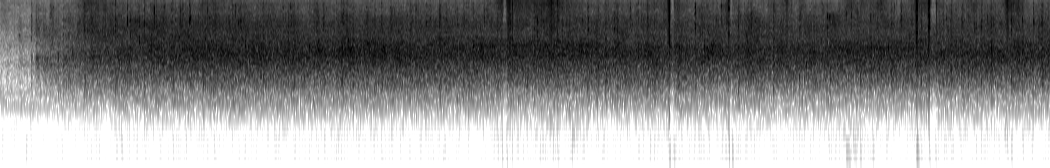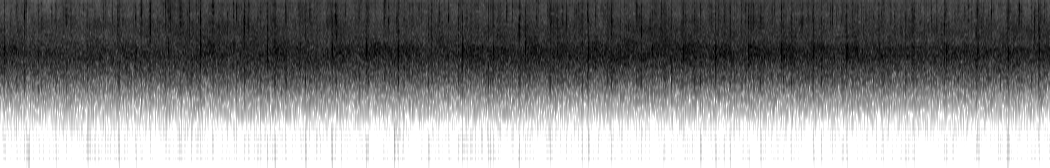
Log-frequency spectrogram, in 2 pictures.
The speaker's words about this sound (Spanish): Ahora ya cuando aplauden nos sentamos, ¿no?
